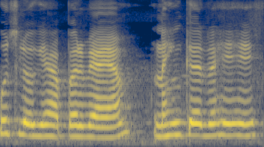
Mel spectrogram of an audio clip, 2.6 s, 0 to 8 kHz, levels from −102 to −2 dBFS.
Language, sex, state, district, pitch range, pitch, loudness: Hindi, female, Bihar, Sitamarhi, 225-250 Hz, 240 Hz, -14 LUFS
